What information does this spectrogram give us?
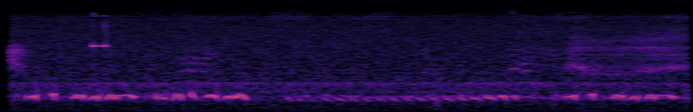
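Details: Black grouse near Wrexham: a loud, steady low bubbling and cooing, rolling pulses that swell and fade in phrases for the whole stretch, with a brief higher note near the start.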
